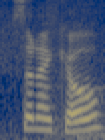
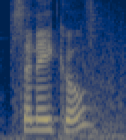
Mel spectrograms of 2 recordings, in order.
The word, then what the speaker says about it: Saneko: Instead of saying Soneko, I should say Saneko.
